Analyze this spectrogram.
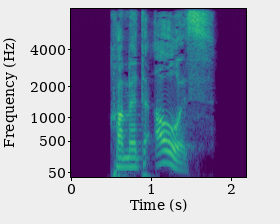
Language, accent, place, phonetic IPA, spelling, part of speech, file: German, Germany, Berlin, [ˌkɔmət ˈaʊ̯s], kommet aus, verb, De-kommet aus.ogg
- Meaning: second-person plural subjunctive I of auskommen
